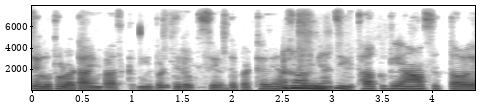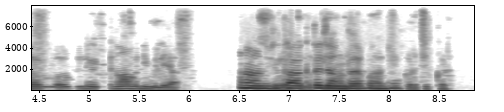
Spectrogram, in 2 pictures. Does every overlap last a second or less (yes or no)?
no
